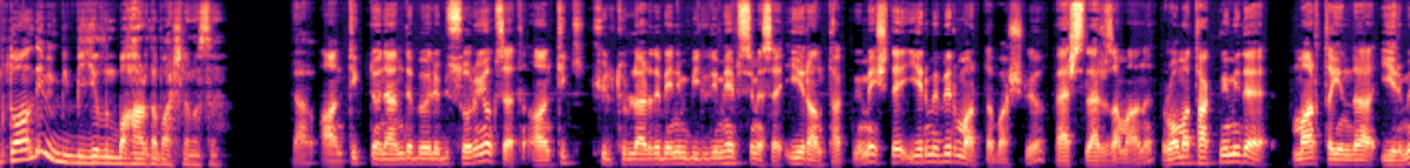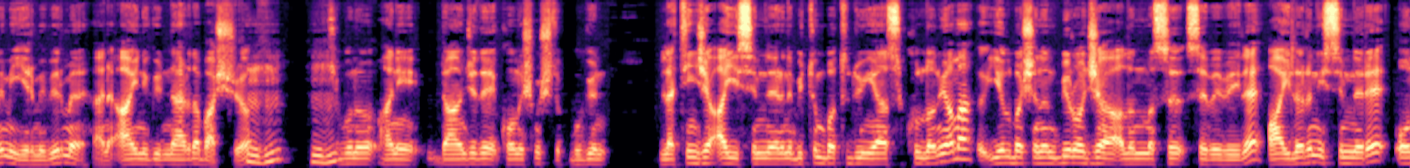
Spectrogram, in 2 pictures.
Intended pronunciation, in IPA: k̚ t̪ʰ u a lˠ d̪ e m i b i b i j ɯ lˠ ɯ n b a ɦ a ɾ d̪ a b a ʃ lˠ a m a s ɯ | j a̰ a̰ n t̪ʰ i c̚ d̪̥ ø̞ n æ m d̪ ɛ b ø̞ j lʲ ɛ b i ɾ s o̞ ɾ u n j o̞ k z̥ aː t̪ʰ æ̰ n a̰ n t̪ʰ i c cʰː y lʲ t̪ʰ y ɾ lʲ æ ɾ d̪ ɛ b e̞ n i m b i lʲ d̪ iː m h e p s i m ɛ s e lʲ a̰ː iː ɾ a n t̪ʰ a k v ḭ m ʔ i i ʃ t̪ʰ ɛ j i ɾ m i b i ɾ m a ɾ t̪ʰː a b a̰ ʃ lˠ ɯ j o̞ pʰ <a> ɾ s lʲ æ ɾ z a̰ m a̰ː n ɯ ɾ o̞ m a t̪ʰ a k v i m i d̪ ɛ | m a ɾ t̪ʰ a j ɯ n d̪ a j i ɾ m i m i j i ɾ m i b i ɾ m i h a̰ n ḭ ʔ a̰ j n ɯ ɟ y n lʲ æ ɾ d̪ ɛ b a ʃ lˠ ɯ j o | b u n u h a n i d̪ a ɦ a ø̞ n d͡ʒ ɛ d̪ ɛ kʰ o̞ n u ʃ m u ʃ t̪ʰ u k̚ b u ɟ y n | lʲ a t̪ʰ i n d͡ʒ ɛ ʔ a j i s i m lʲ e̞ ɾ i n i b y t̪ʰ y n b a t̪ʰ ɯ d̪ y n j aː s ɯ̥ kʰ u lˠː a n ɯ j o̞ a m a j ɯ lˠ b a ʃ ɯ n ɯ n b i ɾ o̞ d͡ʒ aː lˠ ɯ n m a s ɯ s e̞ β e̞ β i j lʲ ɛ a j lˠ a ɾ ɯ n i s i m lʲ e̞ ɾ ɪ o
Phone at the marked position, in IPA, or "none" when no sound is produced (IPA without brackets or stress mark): æ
